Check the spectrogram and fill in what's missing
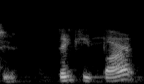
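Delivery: usual speaking voice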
